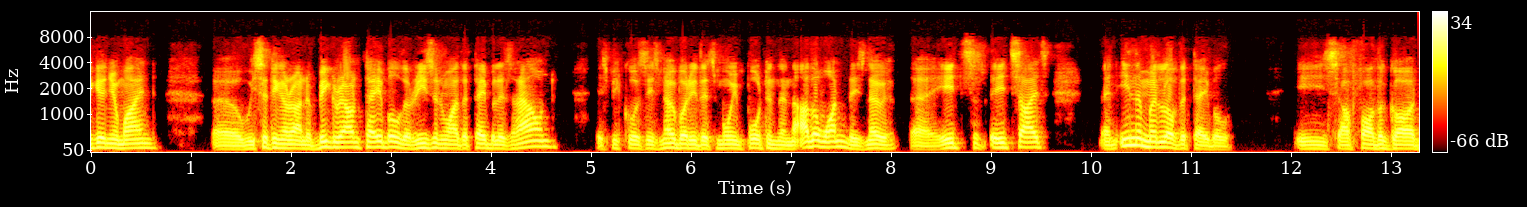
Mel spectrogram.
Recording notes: The Transformation Table Zoom Meeting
